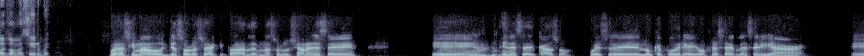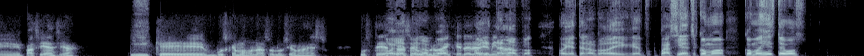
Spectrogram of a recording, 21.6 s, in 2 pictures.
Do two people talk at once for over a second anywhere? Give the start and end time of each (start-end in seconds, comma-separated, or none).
15.6-17.2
